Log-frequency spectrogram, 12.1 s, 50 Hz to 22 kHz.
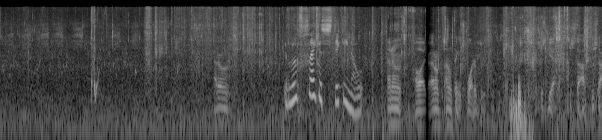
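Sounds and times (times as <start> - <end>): creek water running: 0.0 - 12.0.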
